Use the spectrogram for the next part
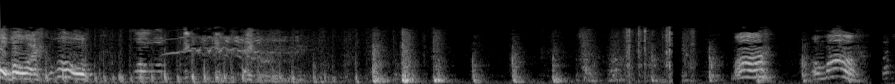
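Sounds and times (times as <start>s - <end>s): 
speech: 0.0s - 2.1s
hoofbeats of a ridden horse clopping along a wagon trail on prairie: 0.0s - 8.2s
horse whinnying: 0.8s - 3.4s.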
